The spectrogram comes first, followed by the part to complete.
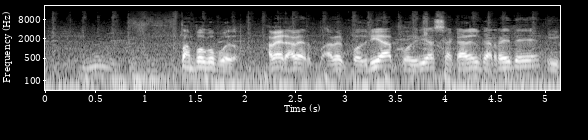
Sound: sighs

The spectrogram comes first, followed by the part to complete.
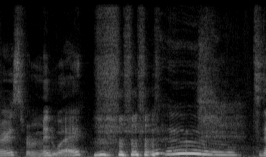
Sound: laughter

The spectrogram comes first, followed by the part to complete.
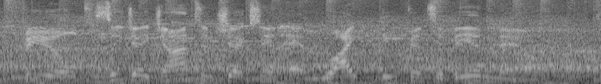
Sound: voiceover

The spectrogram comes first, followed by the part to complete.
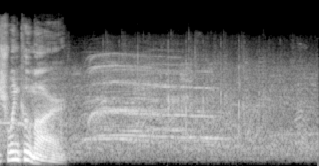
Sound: cheers, applause

